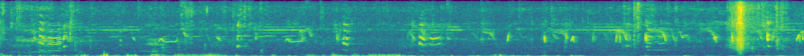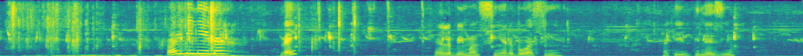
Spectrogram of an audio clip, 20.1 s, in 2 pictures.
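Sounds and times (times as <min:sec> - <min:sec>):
small birds chirping: 0:00.0 - 0:20.0
low rumble: 0:09.8 - 0:14.0.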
